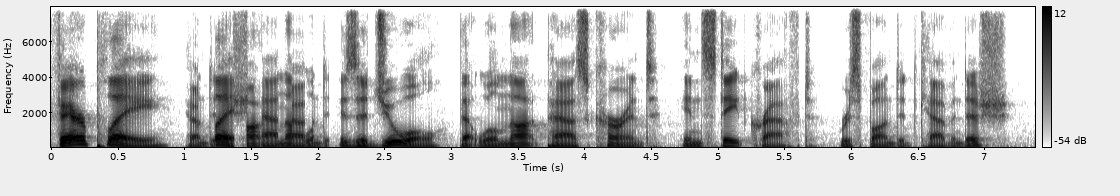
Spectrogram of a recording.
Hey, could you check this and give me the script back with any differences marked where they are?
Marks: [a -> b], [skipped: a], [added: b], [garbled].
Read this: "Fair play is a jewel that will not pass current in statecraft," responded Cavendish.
"Fair play [garbled] is a jewel that will not pass current in statecraft," responded Cavendish.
